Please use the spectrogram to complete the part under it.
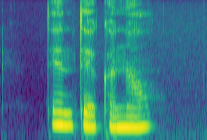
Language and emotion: Russian, neutral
